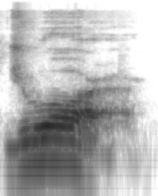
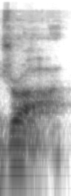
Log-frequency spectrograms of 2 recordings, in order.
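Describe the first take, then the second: First: It is said with an ending, like drawer. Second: It is said as one syllable, like draw. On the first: It clearly names the furniture compartment. The speaker calls it right. "No, it's drawer" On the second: It sounds like the verb for making pictures. The speaker calls it wrong. "I used to say draw"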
